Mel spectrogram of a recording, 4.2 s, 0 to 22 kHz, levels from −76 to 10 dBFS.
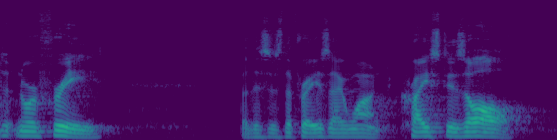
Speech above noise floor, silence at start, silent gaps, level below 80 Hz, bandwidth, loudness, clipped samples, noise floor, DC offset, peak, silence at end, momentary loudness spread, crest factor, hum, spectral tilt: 38 dB; 0 s; none; -74 dBFS; 16.5 kHz; -33 LUFS; under 0.1%; -71 dBFS; under 0.1%; -14 dBFS; 0.25 s; 14 LU; 20 dB; none; -5 dB/octave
